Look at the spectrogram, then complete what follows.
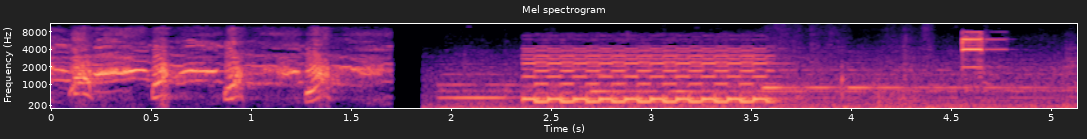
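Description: Young men's voices shouting and laughing for the first couple of seconds, then a mobile phone's trilling electronic ring: one warbling burst about a second long, followed by a quieter steady tone.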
